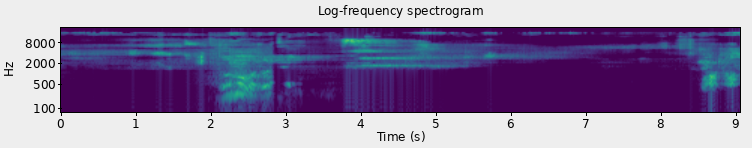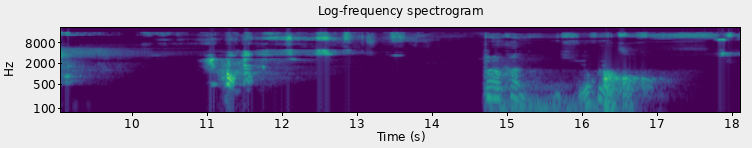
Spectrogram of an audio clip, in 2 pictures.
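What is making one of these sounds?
A man speaks with strained emotion, close by.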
